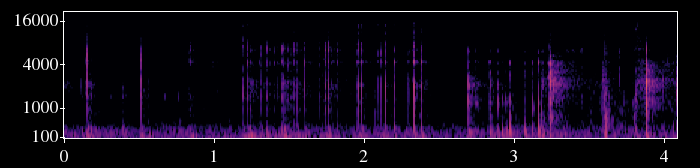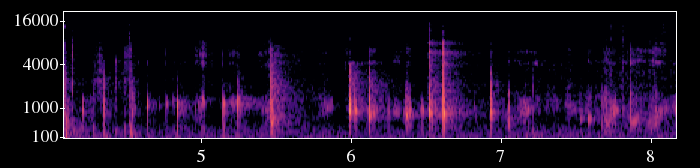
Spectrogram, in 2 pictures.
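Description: A medium glass jar candle filled with pink wax, with a white label band and a labelled base, is held up and turned in the hands while long painted nails scratch along the glass and the bottom. The result is a rapid, irregular series of short, dry scratches and clicks with a bright edge and almost no ring, over a quiet background.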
